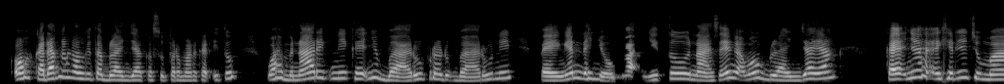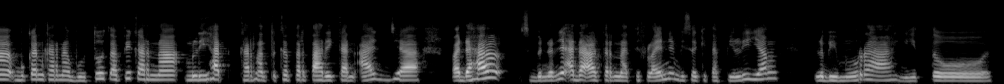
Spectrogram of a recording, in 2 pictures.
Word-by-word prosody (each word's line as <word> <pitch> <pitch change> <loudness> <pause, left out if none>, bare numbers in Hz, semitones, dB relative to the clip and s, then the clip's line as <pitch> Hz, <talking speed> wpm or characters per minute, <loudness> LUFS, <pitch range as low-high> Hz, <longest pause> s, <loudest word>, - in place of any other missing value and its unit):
oh, 265 +4 +5
kadangkan 265 +7 +4
kalau 275 -2 +3
kita 250 0 -2
belanja 200 -2 0
ke 195 - -17
supermarket 190 0 -5
itu, 270 +8 -3 0.3
"Wah, - - +2
menarik 270 +9 +2
nih, 280 +1 -2
kayaknya 280 +3 0
baru, 195 +1 +1
produk 235 -6 -3
baru 185 +3 -2
nih, 295 +3 -3 0.3
pengen 190 +10 +3
deh 265 - +2
nyoba," 185 +1 0
gitu. 250 +6 +1
Nah, 195 -2 +3
saya 280 +7 +2
nggak 205 - -3
mau 275 +4 +2
belanja 205 +2 +1
yang 285 +4 +3 0.5
kayaknya 265 +7 +4
akhirnya 270 +4 0
cuma 230 -5 +3
bukan 210 +4 -1
karena 215 -2 -2
butuh, 175 +10 -3
tapi 235 +4 -2
karena 215 -2 +2
melihat, 210 +3 +1 0.2
karena 200 0 -2
te - - -12
ketertarikan 195 -3 0
aja. 195 - +1 0.3
Padahal, 250 - +5 0.2
sebenarnya 185 +8 -2
ada 215 -1 +4
alternatif 190 -1 -3
lain 195 +9 0
yang - - -7
bisa 185 0 -5
kita 185 -2 -10
pilih 180 +7 -3
yang 245 +4 0 0.4
lebih 185 -1 +1
murah, 195 +2 -2
gitu. 90 - -1
210 Hz, 155 wpm, -25 LUFS, 185-255 Hz, 0.5 s, oh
